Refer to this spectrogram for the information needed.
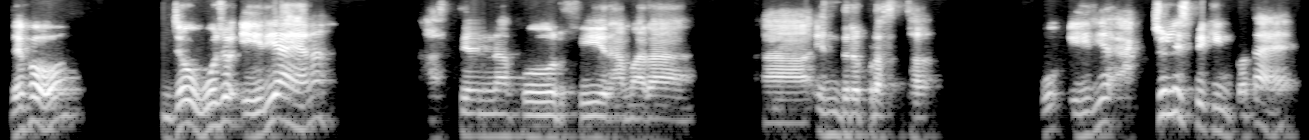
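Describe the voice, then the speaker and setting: A man's voice: a little high, fairly bright tone. A male preacher giving a scripture discourse, explaining points with frequent rhetorical questions. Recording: dull lo-fi recording.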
